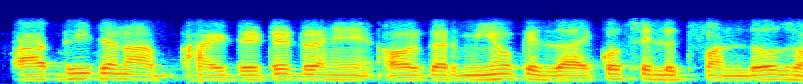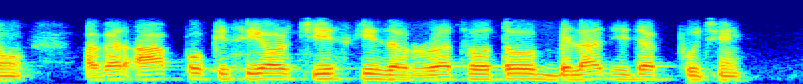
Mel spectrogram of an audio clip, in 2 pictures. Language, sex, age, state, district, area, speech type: Urdu, male, 60+, Maharashtra, Nashik, urban, conversation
